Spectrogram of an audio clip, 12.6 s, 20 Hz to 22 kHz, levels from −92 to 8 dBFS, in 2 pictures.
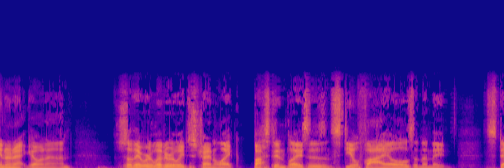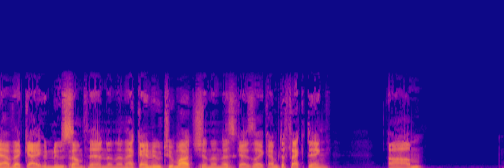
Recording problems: garbled, watery; slightly; nothing above 10.5 kHz
abrupt cut into speech; at the start

